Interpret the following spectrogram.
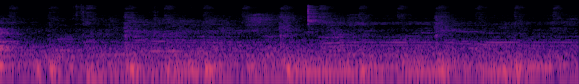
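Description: Background music playing at a low level, carried by steady low bass notes.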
